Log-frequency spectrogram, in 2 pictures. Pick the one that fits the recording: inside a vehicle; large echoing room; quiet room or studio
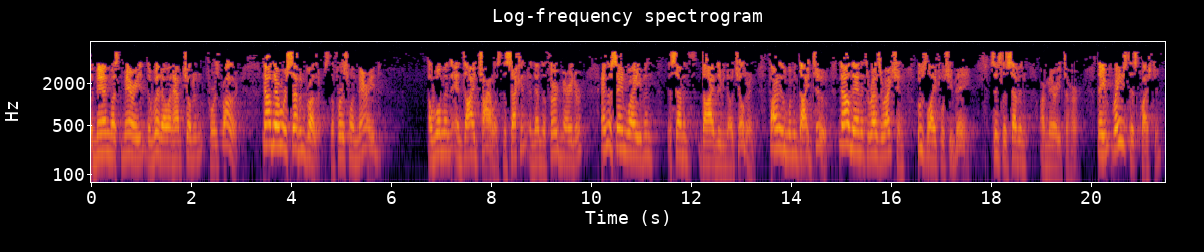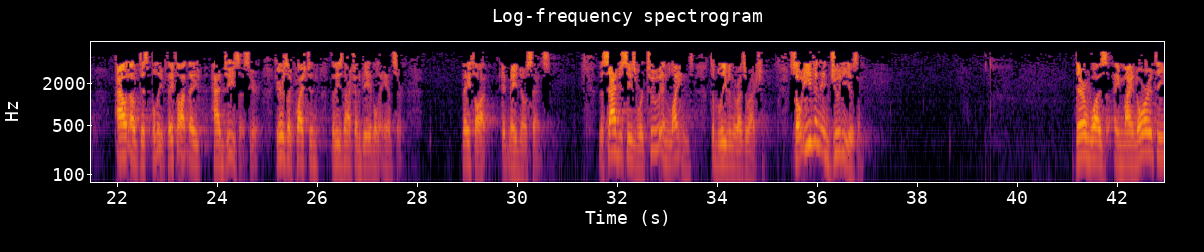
large echoing room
